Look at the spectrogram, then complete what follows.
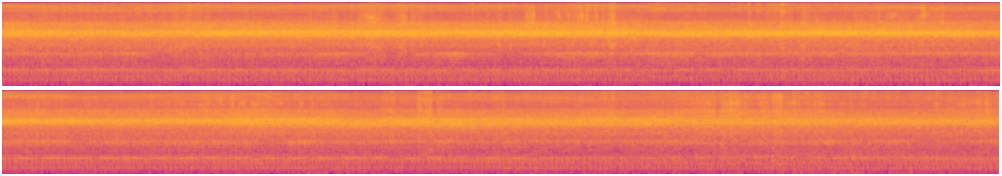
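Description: Pressure washer running steadily, its high-pressure water jet hissing against a truck cab over the even drone of the machine.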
